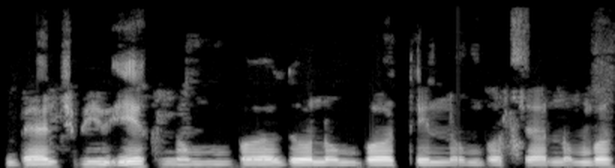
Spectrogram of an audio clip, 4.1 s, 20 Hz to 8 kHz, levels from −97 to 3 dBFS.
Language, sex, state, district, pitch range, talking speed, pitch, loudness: Hindi, male, Bihar, Araria, 110-115 Hz, 160 wpm, 115 Hz, -16 LUFS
